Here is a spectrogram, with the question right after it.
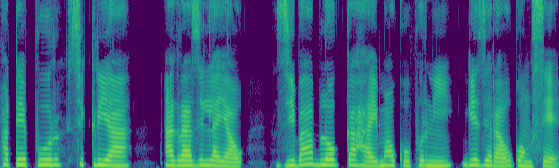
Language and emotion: Bodo, neutral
